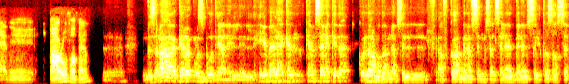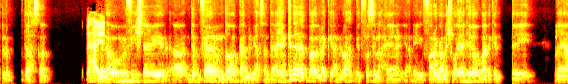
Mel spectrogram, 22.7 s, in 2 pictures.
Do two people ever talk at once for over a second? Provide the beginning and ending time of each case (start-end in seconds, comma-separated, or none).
none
